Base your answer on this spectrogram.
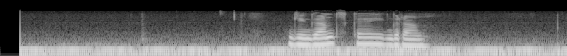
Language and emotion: Russian, neutral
